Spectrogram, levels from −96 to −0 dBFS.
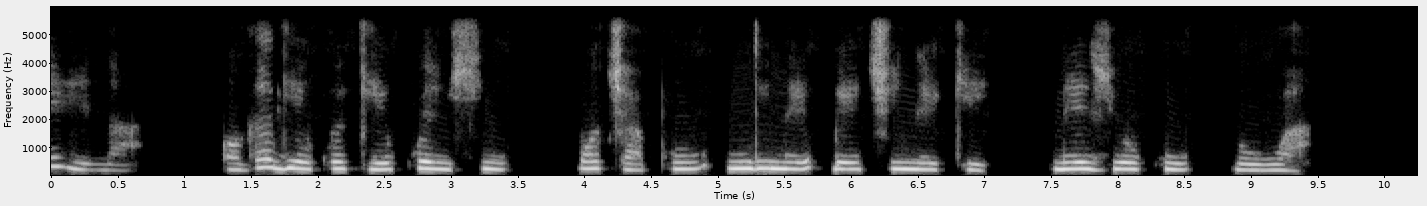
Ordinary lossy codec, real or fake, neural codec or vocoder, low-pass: none; fake; codec, 44.1 kHz, 7.8 kbps, Pupu-Codec; 5.4 kHz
